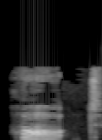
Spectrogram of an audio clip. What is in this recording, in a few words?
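"hot", British English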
